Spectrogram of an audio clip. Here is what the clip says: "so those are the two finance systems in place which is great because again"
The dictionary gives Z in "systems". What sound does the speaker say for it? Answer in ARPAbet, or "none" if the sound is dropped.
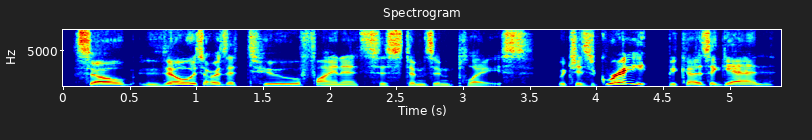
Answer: Z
